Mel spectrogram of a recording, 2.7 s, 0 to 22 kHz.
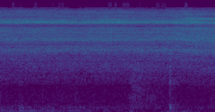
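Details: Custom diesel-swapped Power Wheels left sitting with engine off to bleed air after temperature shot from 100 to 250 in one pass; steady soft steam hiss from the overheated cooling system. Owner suspects an air bubble, a water pump that won't prime, and poor pipes needing radiator hose.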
